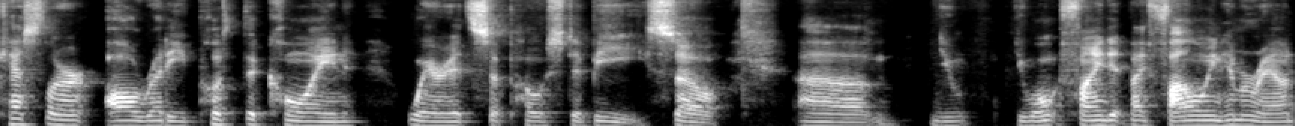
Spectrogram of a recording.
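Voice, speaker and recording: A man's medium-pitched voice at a fairly slow pace with fairly even intonation. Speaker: live stream host of treasure hunt game. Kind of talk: live stream casual talk. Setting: live stream.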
